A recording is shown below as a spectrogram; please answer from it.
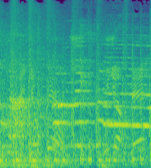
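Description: Hip-hop mixtape intro beat playing, with long held high notes over the music.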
